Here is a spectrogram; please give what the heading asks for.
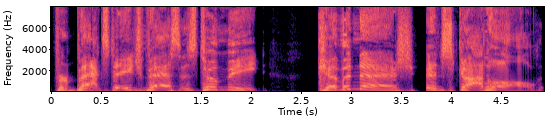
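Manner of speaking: radio promo host. Retold or imitated. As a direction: draw it out like a cheesy radio promo. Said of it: "it was like".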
